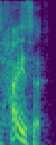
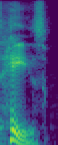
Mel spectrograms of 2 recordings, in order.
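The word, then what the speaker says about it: Heize: I pronounced the name of that singer as Heise. And yet, when watching the Mnet Music Awards, they were pronouncing her name as Haze. This bothers me. – Oh. – Yes, that's the way they pronounce it. They are technically correct in this situation. But they have also specifically said they were inspired by the German word, Heise.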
